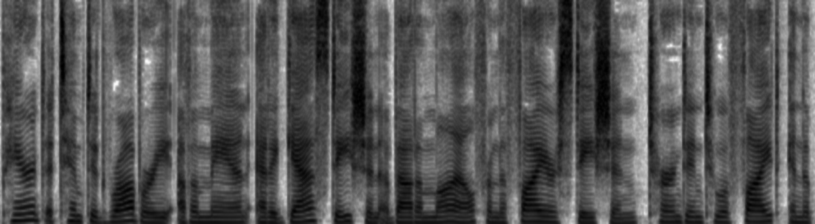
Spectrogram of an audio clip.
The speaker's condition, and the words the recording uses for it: None; typical speech.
